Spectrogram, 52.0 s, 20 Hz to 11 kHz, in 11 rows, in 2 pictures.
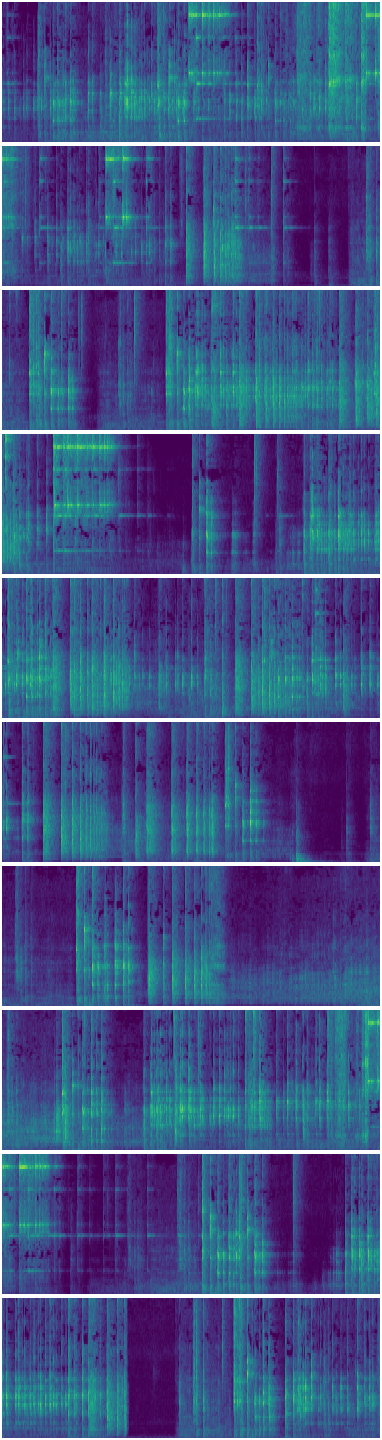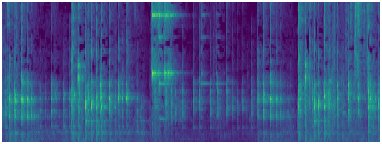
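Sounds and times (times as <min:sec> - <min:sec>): marbles rolling on wooden tracks: 0:00.0 - 0:51.9
marbles clacking on wood: 0:16.5 - 0:27.2, 0:44.9 - 0:51.9.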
